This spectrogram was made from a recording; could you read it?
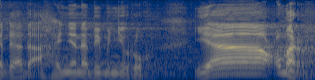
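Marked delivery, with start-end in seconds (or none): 1.5-2.3 calling out. Acted. Prophet calls out to Umar.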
